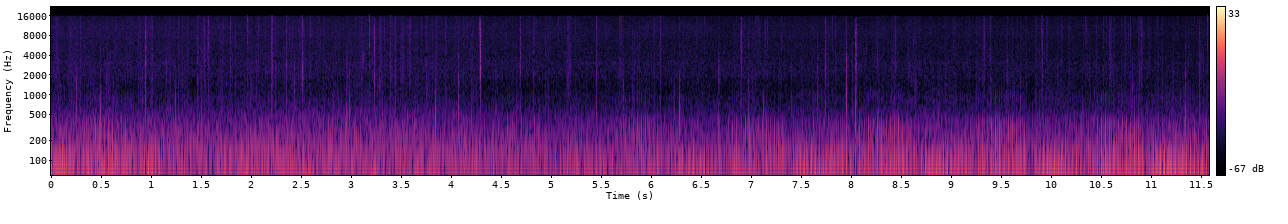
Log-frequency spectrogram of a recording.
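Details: A cat's low purr rumbling alongside fireplace sounds, its throbbing cycles growing more distinct toward the end, mixed with sharp wood crackles and a faint hiss.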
